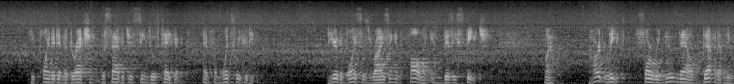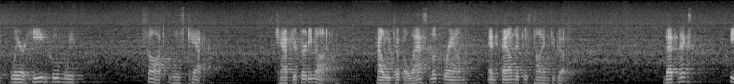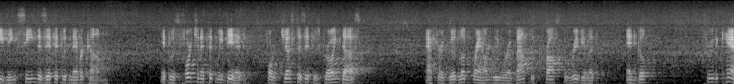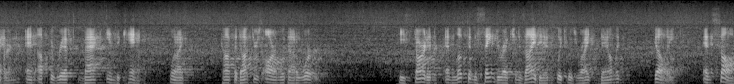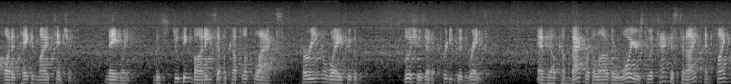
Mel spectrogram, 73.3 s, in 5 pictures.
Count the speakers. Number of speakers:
one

